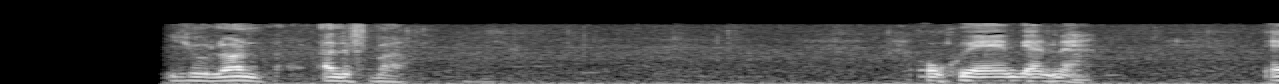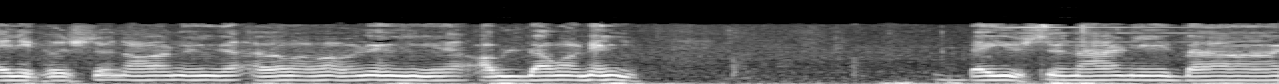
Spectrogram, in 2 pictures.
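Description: An elderly man speaks slowly nearby.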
